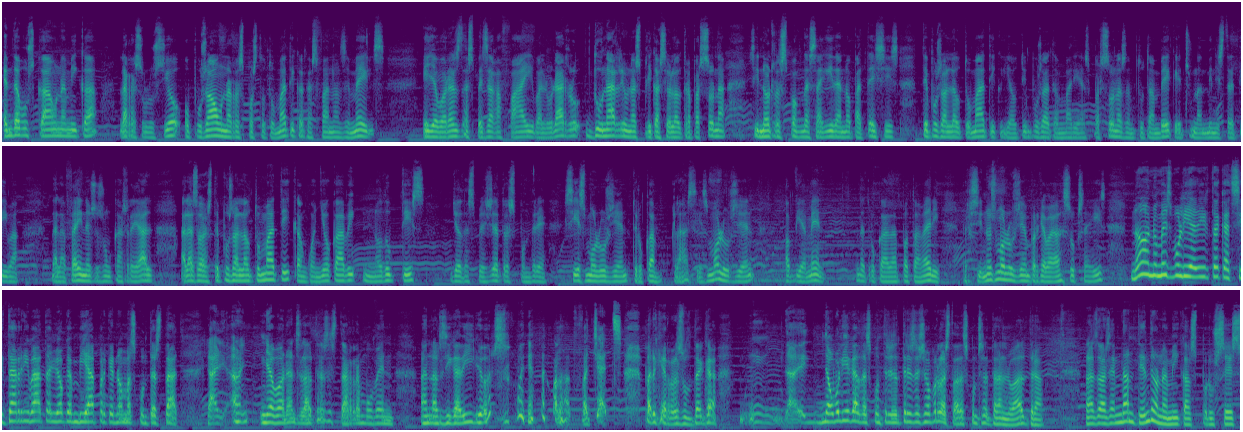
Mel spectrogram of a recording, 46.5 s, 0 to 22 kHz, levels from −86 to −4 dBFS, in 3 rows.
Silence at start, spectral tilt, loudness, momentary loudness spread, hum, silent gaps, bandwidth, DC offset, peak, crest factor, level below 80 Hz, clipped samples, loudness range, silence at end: 0 s; -4.5 dB/octave; -29 LUFS; 13 LU; none; none; 15.5 kHz; under 0.1%; -8 dBFS; 20 dB; -64 dBFS; under 0.1%; 8 LU; 0 s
